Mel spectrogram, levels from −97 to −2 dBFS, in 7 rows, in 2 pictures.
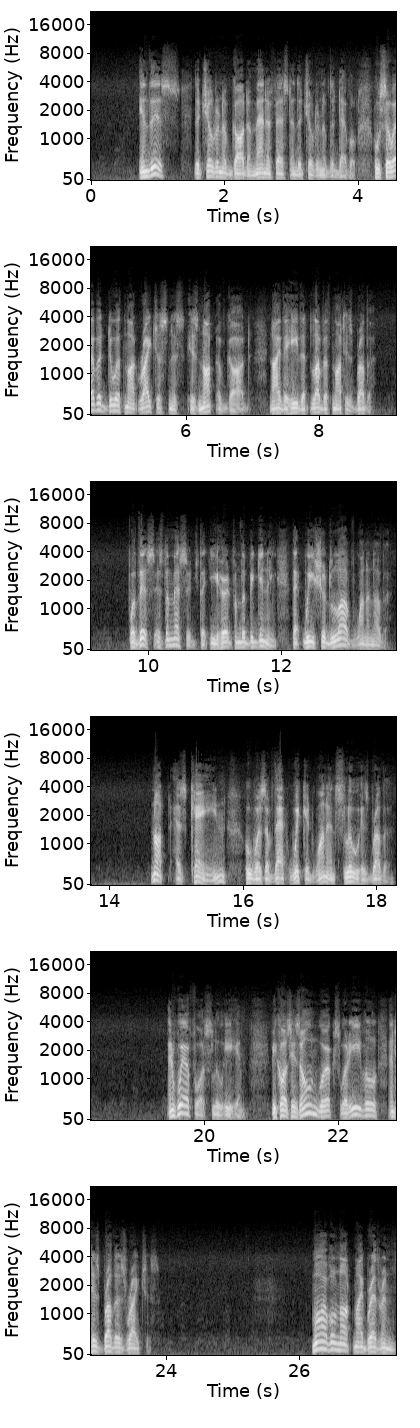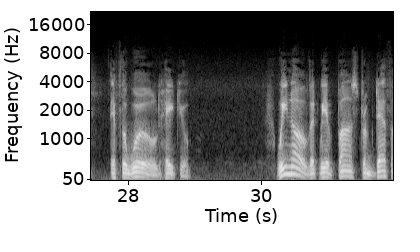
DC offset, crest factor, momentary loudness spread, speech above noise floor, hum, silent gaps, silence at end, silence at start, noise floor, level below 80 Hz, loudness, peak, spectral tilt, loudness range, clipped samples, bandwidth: under 0.1%; 20 dB; 9 LU; 41 dB; none; none; 0 s; 0.7 s; -59 dBFS; -46 dBFS; -19 LUFS; 0 dBFS; -7.5 dB/octave; 3 LU; under 0.1%; 7.6 kHz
